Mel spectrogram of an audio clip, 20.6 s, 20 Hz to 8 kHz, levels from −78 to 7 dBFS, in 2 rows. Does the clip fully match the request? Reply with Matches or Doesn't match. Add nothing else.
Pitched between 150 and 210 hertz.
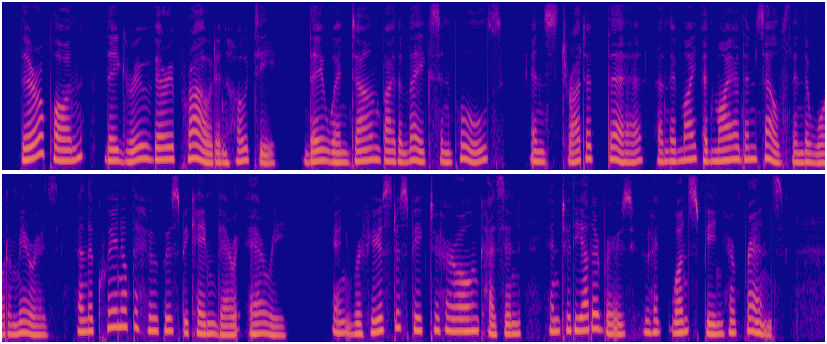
Matches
